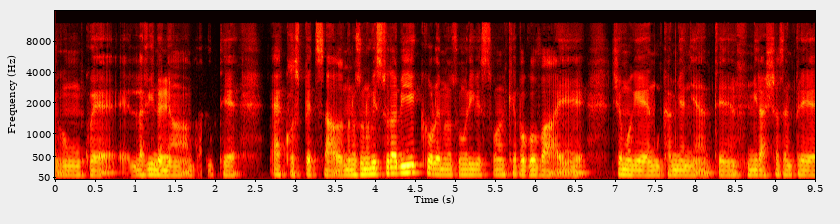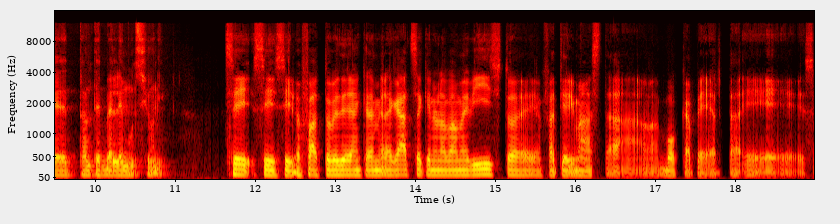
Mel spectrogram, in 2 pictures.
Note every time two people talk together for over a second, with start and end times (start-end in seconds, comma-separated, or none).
none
